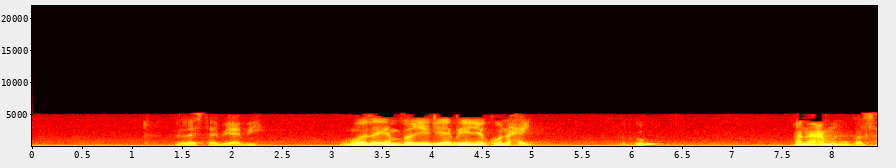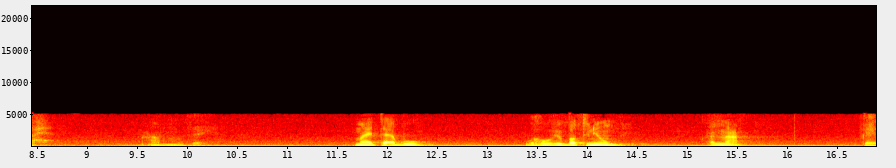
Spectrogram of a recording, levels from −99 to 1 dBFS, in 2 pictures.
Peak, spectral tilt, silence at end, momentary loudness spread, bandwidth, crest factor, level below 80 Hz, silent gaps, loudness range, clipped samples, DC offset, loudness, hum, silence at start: -2 dBFS; -9.5 dB/octave; 0 s; 22 LU; 5.4 kHz; 18 dB; -34 dBFS; none; 9 LU; under 0.1%; under 0.1%; -19 LUFS; none; 0 s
